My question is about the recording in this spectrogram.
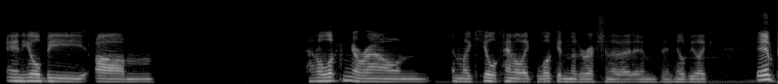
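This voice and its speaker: A man's voice: medium pitch, a bit bright, clear, resonant tone, no room sound. A man playing a tabletop roleplaying game, chatting casually and thinking aloud in a hesitant way.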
